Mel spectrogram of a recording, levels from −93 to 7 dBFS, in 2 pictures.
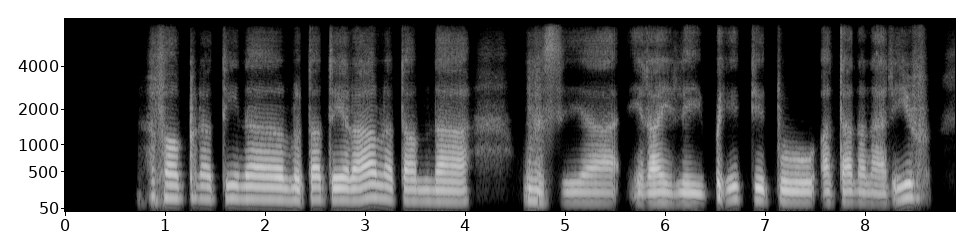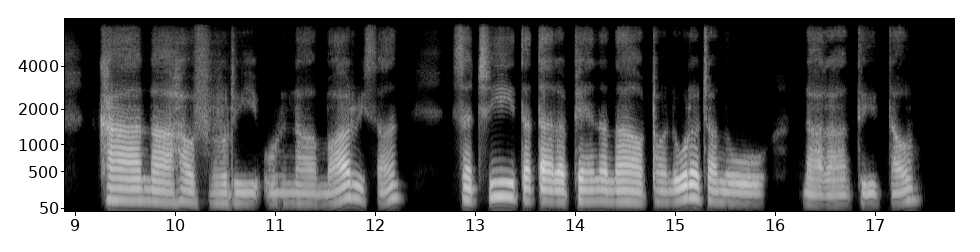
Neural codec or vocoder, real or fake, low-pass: codec, 24 kHz, 0.5 kbps, DualCodec; fake; 7.2 kHz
